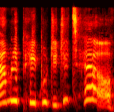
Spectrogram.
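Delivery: very high-pitched, exasperated squeaky voice. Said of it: "Travis Kelce's like".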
